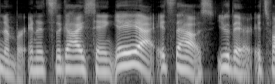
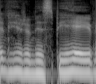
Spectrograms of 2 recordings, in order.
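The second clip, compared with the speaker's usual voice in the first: smouldering, sultry, seductive come-hither tone; 3 semitones lower, 6 dB quieter than usual. Retelling knocking on a door and saying the line: retelling a line in a sultry tone. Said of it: "in a sultry tone".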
